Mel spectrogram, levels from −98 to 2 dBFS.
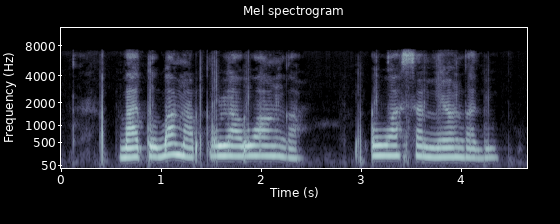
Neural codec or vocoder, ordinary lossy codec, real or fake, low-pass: codec, 16 kHz, 4 kbps, FunCodec, trained on LibriTTS, 50 frames a second; MP3, 64 kbps; fake; 7.2 kHz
